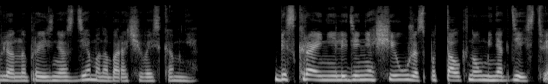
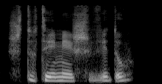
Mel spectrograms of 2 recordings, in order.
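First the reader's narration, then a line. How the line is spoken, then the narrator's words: Hoarse rasp. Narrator (Russian): прохрипел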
